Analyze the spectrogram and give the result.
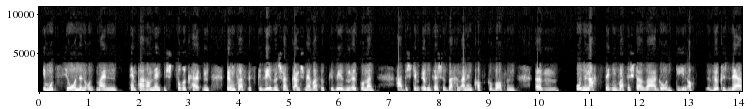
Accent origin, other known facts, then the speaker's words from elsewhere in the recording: Morocco; Ich bin Marokkanerin.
